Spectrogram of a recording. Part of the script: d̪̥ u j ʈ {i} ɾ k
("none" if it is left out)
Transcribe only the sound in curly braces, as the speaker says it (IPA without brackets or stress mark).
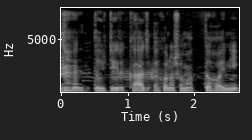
i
